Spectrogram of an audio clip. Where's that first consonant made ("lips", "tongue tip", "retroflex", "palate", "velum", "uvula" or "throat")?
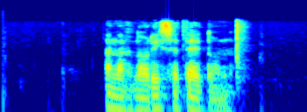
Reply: tongue tip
